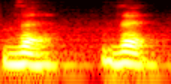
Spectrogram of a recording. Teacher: no pronuncian tanto la E como en español, sino es como una mezcla entre A y E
